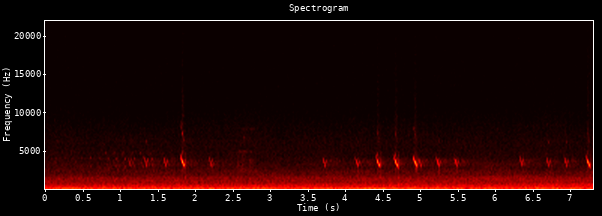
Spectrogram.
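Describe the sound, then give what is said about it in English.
High, sharp bird chirps from a bird being recorded, many quick notes in scattered clusters over a steady background hiss. “Start recording bird K2 again.”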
